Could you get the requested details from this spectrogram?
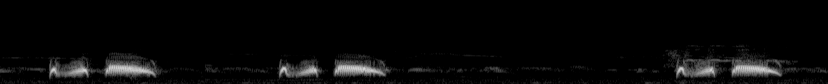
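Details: Spotted dove cooing in the thổ pha đồng style to stir wild doves into answering: three phrases, each a quick double note and then a long, sustained, slightly falling coo, separated by quiet gaps with faint low murmurs.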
